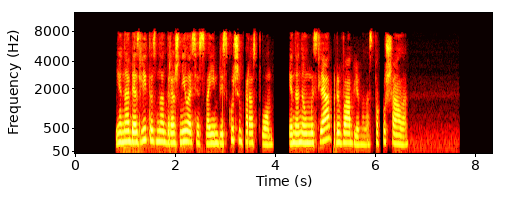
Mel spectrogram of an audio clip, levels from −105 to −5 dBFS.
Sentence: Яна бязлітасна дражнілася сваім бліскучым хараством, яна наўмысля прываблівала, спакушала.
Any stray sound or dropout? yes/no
no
